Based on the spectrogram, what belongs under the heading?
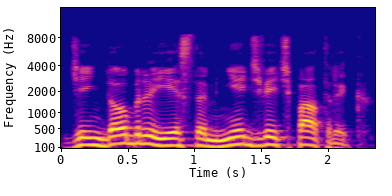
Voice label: narr; Szkola Koziolka; CyberMycha 2003 October

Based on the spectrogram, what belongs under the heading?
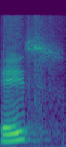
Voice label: "ace", dealer's speech; PowerPOKER Demo

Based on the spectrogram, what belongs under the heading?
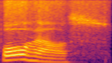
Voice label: "FULL HOUSE", Dealer's Speech; PowerPOKER Demo

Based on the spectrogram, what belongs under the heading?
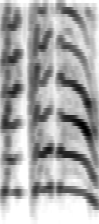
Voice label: "take cover", American; Speech; International

